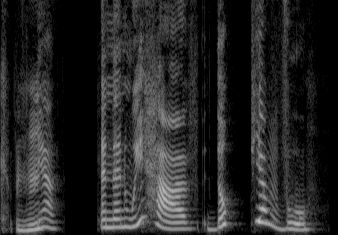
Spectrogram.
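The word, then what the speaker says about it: doppia vu: And then we have dopia vu.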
